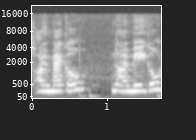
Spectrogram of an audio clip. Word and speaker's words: Omegle: gone on the home page and it's actually pronounced omegle no I'm Eagle like I'd be calling if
